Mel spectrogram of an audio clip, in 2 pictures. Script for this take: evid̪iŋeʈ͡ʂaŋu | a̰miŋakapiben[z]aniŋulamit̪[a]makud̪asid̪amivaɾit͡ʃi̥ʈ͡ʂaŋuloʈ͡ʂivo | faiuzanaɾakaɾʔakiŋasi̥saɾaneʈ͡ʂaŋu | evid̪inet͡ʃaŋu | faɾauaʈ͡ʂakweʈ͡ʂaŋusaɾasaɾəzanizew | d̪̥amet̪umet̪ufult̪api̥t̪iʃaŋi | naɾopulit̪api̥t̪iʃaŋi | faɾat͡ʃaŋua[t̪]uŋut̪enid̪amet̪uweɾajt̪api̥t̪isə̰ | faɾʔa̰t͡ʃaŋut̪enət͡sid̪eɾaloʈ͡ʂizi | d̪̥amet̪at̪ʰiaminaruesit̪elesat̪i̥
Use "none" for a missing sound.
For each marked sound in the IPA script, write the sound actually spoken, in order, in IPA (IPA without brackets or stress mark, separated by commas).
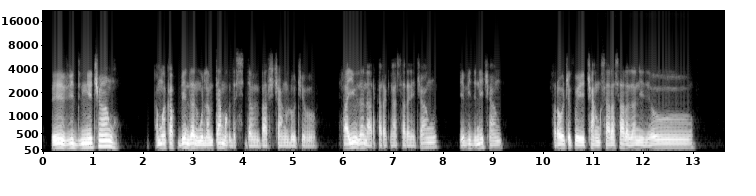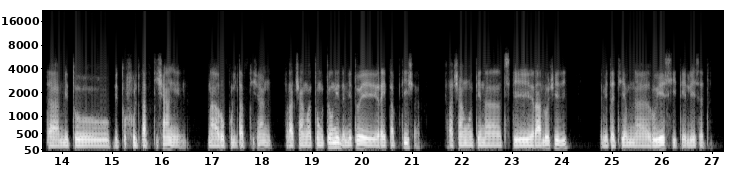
z, a, t̪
